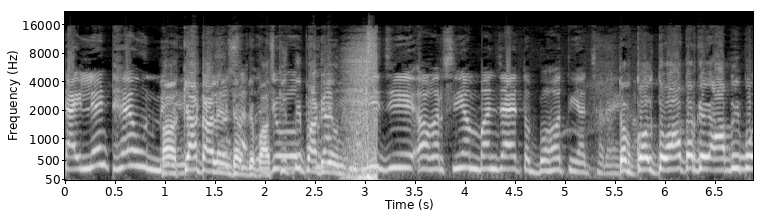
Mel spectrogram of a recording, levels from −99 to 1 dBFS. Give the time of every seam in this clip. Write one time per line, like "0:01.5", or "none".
0:02.9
